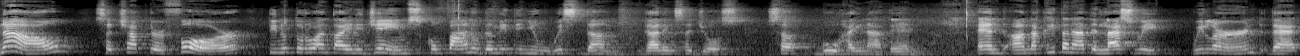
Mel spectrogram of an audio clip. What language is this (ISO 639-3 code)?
fil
